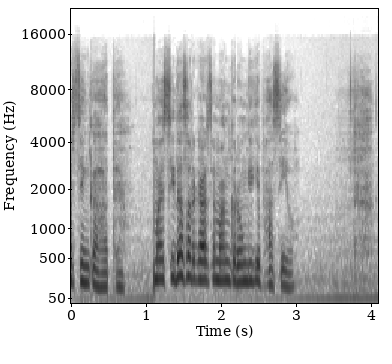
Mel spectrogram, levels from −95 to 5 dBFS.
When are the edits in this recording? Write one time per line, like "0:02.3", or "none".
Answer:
0:01.1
